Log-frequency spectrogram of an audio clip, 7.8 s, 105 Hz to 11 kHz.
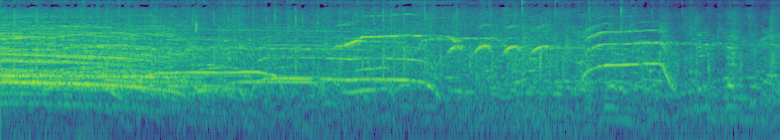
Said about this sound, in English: And an extra special cheer. Second place, let's cheer for 52.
